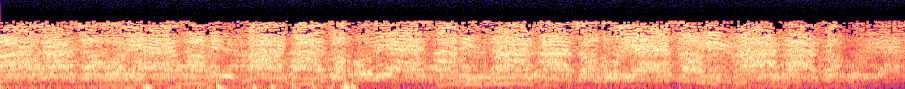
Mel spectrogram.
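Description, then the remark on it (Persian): A large crowd of protesters at the University of Tehran chants slogans against the Islamic Republic together in loud, rhythmic bursts, with shouting voices overlapping throughout and a dense roar of many people filling the whole stretch. “تصاویر منتشر شده از دانشگاه تهران و از زهرا نیز نشان می‌دهد که همزمان با شعارهایی که اصل نظام جمهوری اسلامی را هدف گرفته بود، پرچم رسمی کشور به آتش کشیده شد.”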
